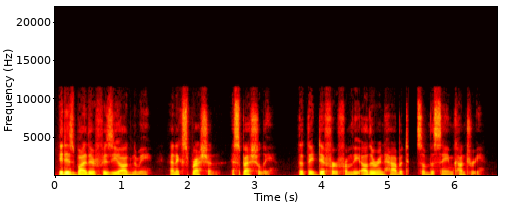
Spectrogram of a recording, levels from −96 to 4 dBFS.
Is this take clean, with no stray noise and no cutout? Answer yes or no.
no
